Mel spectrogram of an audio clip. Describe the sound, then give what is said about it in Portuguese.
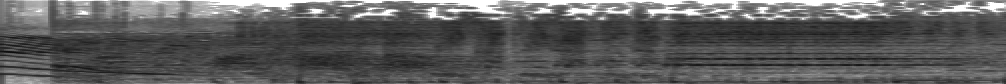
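A packed football stadium erupts in a loud, sustained roar after Havertz scores a goal for Chelsea past goalkeeper Ederson. Shouts and whoops rise out of the dense crowd noise for the whole stretch. “A emoção do futebol, a explosão máximo, grito de gol!”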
